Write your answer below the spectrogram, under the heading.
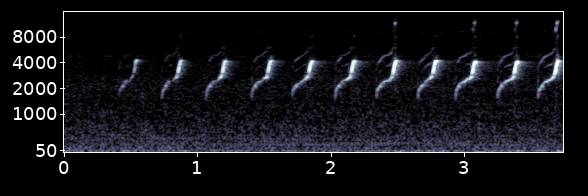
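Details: Male olive-backed tailorbird singing actively, recorded for training other birds: about ten loud, sweeping upslurred whistled chirps repeated roughly three times a second after a short quiet start, the notes growing stronger.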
